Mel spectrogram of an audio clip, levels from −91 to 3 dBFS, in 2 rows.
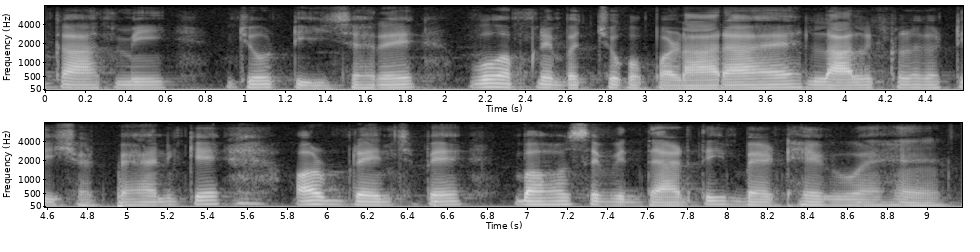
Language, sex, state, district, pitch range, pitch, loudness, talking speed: Bhojpuri, male, Uttar Pradesh, Gorakhpur, 105-115 Hz, 110 Hz, -19 LUFS, 165 wpm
